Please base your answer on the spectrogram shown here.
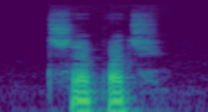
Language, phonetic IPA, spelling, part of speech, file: Polish, [ˈṭʃɛpat͡ɕ], trzepać, verb, LL-Q809 (pol)-trzepać.wav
